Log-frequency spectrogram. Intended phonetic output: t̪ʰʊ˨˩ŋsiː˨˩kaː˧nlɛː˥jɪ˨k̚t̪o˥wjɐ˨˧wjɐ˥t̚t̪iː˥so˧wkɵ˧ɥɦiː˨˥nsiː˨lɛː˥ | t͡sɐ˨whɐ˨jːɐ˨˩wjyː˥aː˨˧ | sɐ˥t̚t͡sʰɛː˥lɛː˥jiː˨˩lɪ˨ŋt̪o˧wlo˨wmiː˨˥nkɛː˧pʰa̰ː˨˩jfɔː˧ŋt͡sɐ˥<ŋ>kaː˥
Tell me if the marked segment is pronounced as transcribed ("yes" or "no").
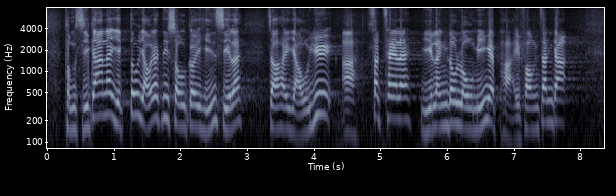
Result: no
